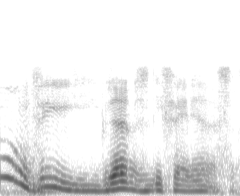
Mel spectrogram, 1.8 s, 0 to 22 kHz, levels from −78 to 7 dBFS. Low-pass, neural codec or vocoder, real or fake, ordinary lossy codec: 5.4 kHz; codec, 24 kHz, 0.9 kbps, WavTokenizer, medium music audio release; fake; none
